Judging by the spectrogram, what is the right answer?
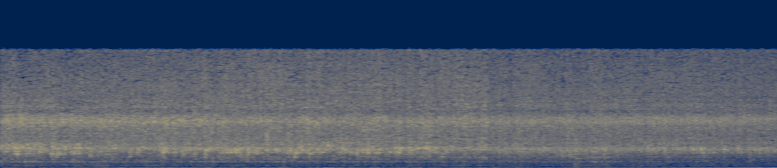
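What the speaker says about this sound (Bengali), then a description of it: "সরষের তেল দিয়ে দিলাম মাছ ভাজার জন্য" Fish frying in mustard oil in a wok makes a loud, constant, close-up sizzling hiss that holds steady from start to finish with no talking.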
